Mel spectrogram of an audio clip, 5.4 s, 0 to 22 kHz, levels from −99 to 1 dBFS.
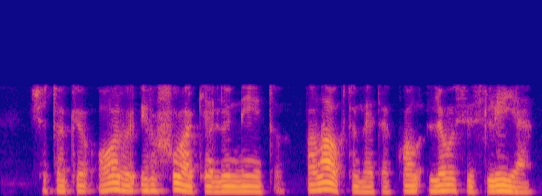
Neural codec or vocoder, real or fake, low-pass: codec, 44.1 kHz, 7.8 kbps, Pupu-Codec; fake; 3.6 kHz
